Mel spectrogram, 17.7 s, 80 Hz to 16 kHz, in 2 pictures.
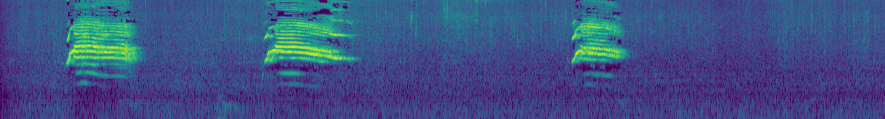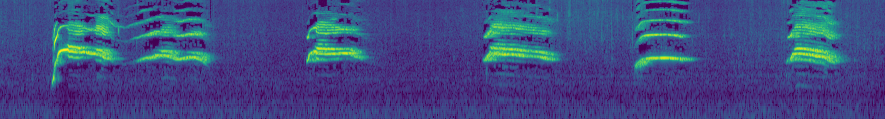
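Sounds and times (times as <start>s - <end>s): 
sea otter pup screaming recorded with parabolic microphone: 0.7s - 1.4s, 2.6s - 3.6s, 5.7s - 6.3s, 9.4s - 11.0s, 11.9s - 12.5s, 13.7s - 14.4s, 15.2s - 15.8s, 16.7s - 17.3s.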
